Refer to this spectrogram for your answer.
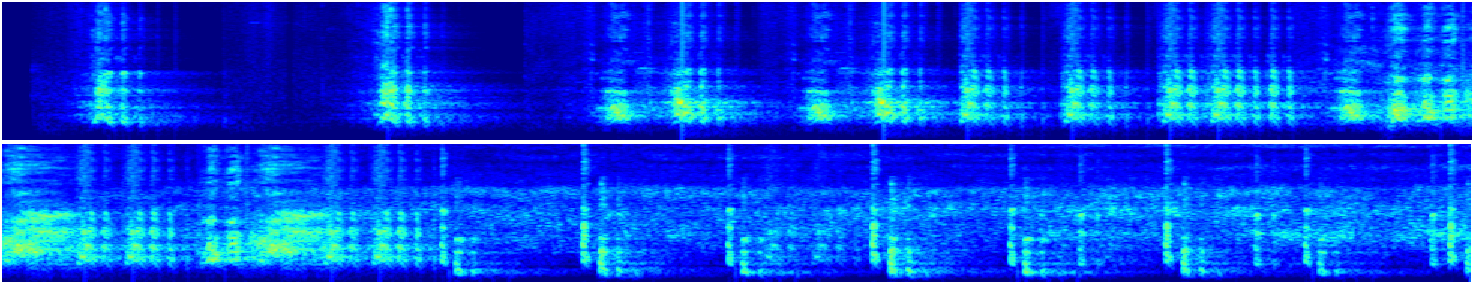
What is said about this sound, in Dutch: Dat was een klein experiment in muziek concreet à la Schaeffer, gebaseerd op het eerder gehoorde geblaf.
